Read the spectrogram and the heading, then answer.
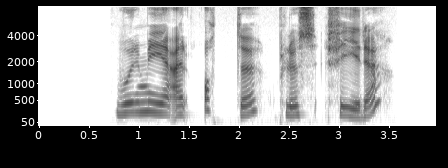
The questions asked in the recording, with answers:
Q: Hvor mye 8 pluss 4?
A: 12.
